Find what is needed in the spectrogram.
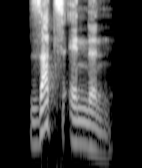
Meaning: plural of Satzende
- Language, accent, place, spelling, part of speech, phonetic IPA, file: German, Germany, Berlin, Satzenden, noun, [ˈzat͡sˌʔɛndn̩], De-Satzenden.ogg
